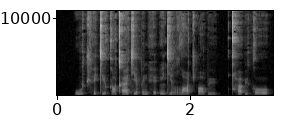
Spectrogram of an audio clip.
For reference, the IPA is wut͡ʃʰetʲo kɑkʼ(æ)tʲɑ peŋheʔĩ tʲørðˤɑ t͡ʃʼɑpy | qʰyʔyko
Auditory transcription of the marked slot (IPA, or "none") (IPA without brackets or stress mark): æ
